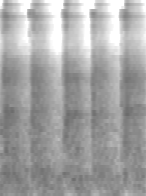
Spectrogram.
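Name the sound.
rhythmic hand clapping counted one to five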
